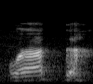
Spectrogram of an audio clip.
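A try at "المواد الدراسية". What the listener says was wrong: Nah, mawaddad dirasiyah. Tapi panjangnya enggak mesti 6 harakat ya. Di bawah 6 harakat 2 harakat enggak masalah, nah.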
